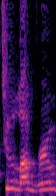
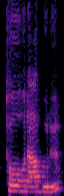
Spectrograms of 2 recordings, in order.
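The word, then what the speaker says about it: To Love-Ru: Yeah, and then so we read it as To Love Ru, but it's actually supposed to be trouble, but in the Japanese pronunciation, so Toraburu.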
